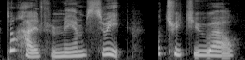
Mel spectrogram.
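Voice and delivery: usual speaking voice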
